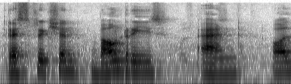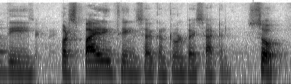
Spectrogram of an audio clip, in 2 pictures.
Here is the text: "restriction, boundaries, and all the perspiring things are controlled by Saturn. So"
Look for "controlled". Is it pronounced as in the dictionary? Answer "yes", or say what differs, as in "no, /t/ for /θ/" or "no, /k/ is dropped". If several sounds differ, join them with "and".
yes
